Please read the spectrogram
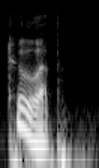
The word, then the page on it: tulip: American English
